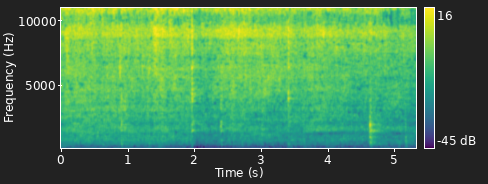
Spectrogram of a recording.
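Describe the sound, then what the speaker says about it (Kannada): Masala and vegetables sizzle steadily in a hot pan while being stirred, with a constant frying hiss and occasional faint scraping taps of the spoon. "ಈಗ ಚೆನ್ನಾಗಿ ಮಿಕ್ಸ್ ಮಾಡ್ಕೊಳ್ಳೋಣ"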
